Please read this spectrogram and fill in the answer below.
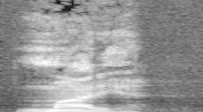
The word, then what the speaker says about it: Мария: Вы заметили, преподобную Марию египетскую именуют Мария египетская, ударение на первом слоге.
